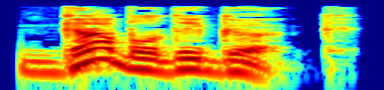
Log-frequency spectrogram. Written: gobbledygook

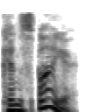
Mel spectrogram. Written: conspire

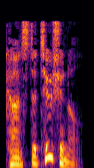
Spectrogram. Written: constitutional

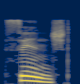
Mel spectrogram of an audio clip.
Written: singed

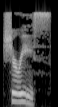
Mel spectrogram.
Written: charisse

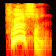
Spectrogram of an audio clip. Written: flashing

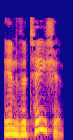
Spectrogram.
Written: invitation

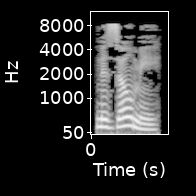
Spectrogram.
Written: nozomi

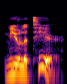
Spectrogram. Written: muleteer

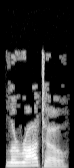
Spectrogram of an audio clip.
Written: lerato

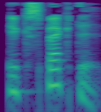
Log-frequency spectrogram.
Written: expected

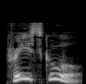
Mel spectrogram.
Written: preschool

